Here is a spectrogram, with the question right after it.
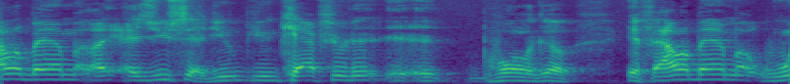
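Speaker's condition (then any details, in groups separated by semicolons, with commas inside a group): No condition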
